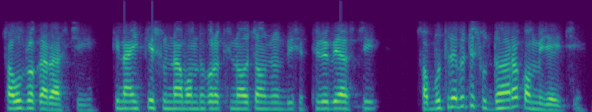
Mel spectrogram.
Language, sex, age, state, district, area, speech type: Odia, male, 45-60, Odisha, Khordha, rural, conversation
